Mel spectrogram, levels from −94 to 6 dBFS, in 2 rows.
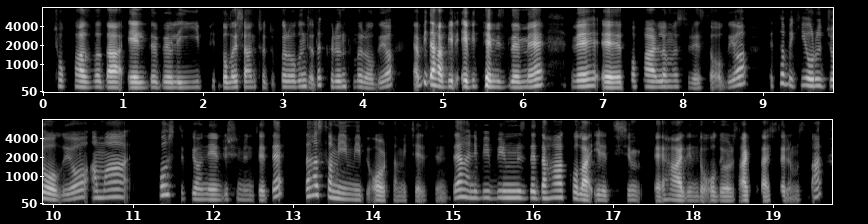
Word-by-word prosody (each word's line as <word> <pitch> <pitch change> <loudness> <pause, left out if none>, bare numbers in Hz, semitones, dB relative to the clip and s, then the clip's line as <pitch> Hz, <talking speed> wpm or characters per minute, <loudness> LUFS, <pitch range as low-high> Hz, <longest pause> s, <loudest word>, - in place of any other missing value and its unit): çok 220 -1 -10
fazla 195 -1 +1
da 190 -1 +8
elde 180 0 +3
böyle 185 -1 -2
yiyip 185 +1 -12 0.3
dolaşan 195 +1 -1
çocuklar 200 +1 -9
olunca 205 +2 -6
da 255 - -5
kırıntılar 205 -4 -7
oluyor. 175 +7 -5 0.3
Ya, - - -4
bir 350 - -3
daha 225 -7 +9
bir 210 - 0
evi 215 0 +6
temizleme 200 +3 +5 0.3
ve, 215 +4 +5
eee, 185 -1 +9
toparlama 205 -1 -1
süresi 165 -5 -15
oluyor. 225 +8 -4 0.4
Eee, - - -20
tabii 305 -7 -5
ki 250 +4 -17
yorucu 235 -2 +1
oluyor 200 +6 -1
ama 255 +2 -5 0.4
pozitif 335 - -6
yönleri 180 -3 -6
düşününce 170 -3 -12
de 295 - -1 0.3
daha 335 +3 0
samimi 205 - -6
bir - - -21
ortam 155 -1 -5
içerisinde, 240 +2 -13
hani, 240 -4 -4
birbirimizle 240 -1 -4
daha 245 +2 -2
kolay 185 -7 +3
iletişim, 165 0 -12 0.2
eee, - - -6
hâlinde 155 -4 -3
oluyoruz 145 -2 -7
arkadaşlarımızla, 160 0 -4
200 Hz, 145 wpm, -27 LUFS, 180-235 Hz, 0.4 s, daha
